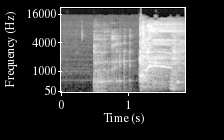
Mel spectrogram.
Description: Immature burping, outtakes for an unreleased sketch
